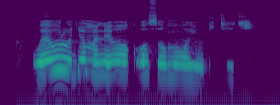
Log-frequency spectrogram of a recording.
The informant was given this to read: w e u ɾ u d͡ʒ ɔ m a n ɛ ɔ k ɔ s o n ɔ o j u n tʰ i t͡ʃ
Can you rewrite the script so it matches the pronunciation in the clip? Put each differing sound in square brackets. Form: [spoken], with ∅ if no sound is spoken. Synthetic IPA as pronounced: w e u ɾ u d͡ʒ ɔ m a n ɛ ɔ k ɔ s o [m] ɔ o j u [d] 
